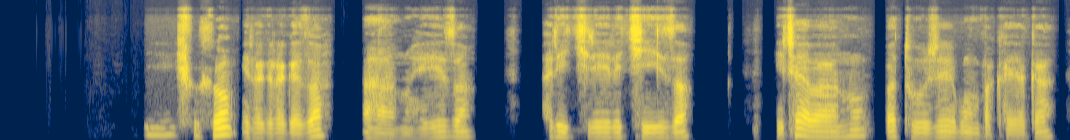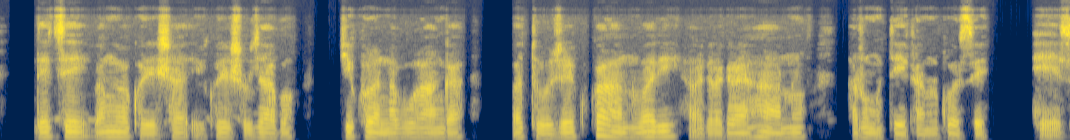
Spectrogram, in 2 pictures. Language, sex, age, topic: Kinyarwanda, male, 25-35, government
